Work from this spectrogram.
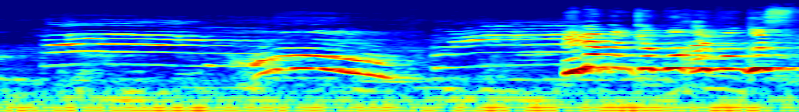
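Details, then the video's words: Indoor Khao Manee cat meowing for cat food: a steady tonal meow rising into an arched, bending call, followed by a louder, rougher burst of meowing, with a person's voice nearby. "he talks alot when it comes to catfood."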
